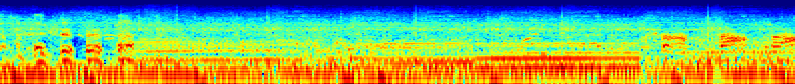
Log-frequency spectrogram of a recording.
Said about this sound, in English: You guys have made me so happy lately, so guess what? We're here to race some Ferraris.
